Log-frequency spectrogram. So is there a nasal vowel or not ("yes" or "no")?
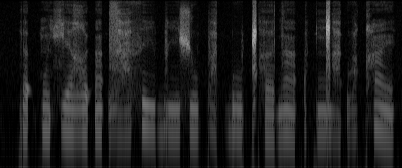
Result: yes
